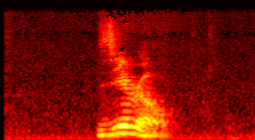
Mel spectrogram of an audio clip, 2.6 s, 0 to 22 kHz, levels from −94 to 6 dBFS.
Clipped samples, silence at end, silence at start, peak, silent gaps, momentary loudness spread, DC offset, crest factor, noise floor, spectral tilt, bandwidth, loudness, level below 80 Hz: under 0.1%; 0.9 s; 0.95 s; -4 dBFS; none; 21 LU; under 0.1%; 18 dB; -56 dBFS; -5.5 dB/octave; 14.5 kHz; -19 LUFS; -56 dBFS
